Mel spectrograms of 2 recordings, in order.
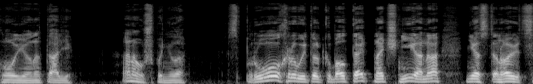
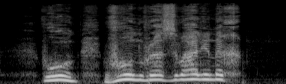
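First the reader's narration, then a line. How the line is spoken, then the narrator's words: Joyful whisper. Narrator (Russian): радостно прошептала Прохорова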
